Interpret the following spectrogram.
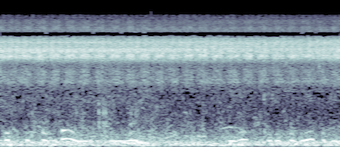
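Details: Cicadas at sunset by the sea at Cape Fiolent, Crimea, sustain a bright constant buzz; below it, short low warbling and sliding notes come and go against the steady rush of waves.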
